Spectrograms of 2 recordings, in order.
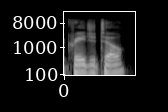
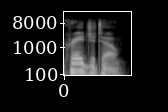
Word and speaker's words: crédito: Let's carefully walk through the phonetics on this one, because credit card has a really specific pronunciation in Portuguese. It's posso pagar com cartão de crédito.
